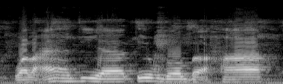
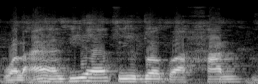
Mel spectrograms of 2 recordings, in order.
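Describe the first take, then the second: First: The final word ends with a lengthened vowel. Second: The final word ends with an n sound.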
